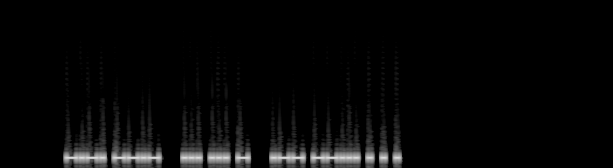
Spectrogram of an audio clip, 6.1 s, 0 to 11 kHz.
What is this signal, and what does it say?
Morse code, heard as a keyed tone, about 36 wpm, 700 Hz. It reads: CQ SST W7EEE
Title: K1USN SST QSO Practice - 35wpm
